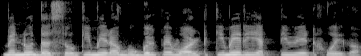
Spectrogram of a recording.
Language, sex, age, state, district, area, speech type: Punjabi, female, 18-30, Punjab, Rupnagar, urban, read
